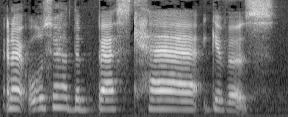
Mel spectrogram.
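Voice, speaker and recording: Higher-voiced young woman vlogging indoors. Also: steady tone, measured pace. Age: 20s. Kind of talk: casual vlog talk to camera. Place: living room.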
